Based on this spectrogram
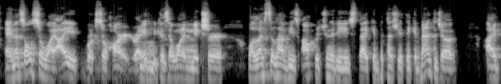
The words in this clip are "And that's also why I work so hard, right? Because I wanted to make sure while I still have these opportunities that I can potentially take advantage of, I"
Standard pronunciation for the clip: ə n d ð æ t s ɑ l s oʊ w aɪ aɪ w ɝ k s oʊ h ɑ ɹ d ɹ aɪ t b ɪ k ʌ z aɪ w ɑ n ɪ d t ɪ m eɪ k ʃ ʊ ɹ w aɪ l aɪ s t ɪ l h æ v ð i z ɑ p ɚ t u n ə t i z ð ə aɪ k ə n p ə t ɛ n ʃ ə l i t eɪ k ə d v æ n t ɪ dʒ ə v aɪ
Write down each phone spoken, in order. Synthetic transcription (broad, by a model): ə n ð æ t s ɑ l s oʊ w aɪ aɪ w ɝ k s oʊ h ɑ ɹ d ɹ aɪ t b ɪ k ʌ z aɪ w ɑ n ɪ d t ɪ m eɪ k ʃ ʊ ɹ w aɪ l aɪ s t ɪ l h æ v ð i z ɑ p ɚ t u n ə t i z ð ə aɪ k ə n p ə t ɛ n ʃ l i t eɪ k ə d v æ n t ɪ dʒ ə v aɪ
